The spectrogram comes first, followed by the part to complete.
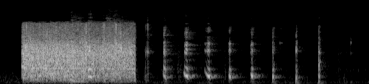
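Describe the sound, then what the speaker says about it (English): Audience applause during a podcast recording: a dense, loud burst of clapping lasts about a second and cuts off abruptly, followed by a string of short, rhythmic laugh-like pulses that fade out. "That's why we got the applause."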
